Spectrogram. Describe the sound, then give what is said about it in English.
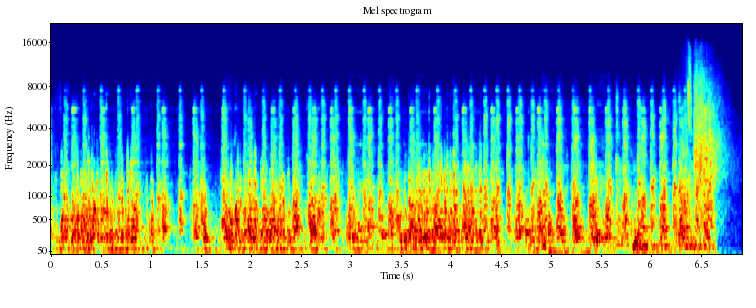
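A prize wheel spins with a dense, loud run of ratcheting clicks, like a pawl snapping rapidly over pegs. The rattle is continuous and fast for several seconds before it stops. “Well, let's spin the Wheel of Pain.”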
